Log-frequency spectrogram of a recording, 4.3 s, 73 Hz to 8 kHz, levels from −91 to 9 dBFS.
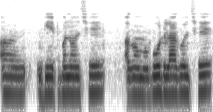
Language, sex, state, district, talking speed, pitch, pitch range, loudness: Maithili, female, Bihar, Saharsa, 125 wpm, 160 Hz, 155-165 Hz, -17 LUFS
